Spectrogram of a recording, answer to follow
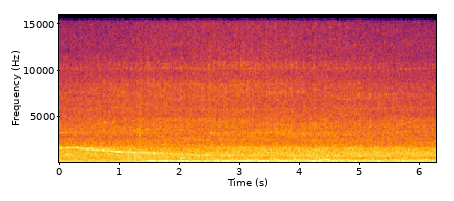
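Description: A faint emergency-vehicle siren wailing, its pitch slowly falling and fading out within the first couple of seconds. Steady outdoor traffic noise runs underneath.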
